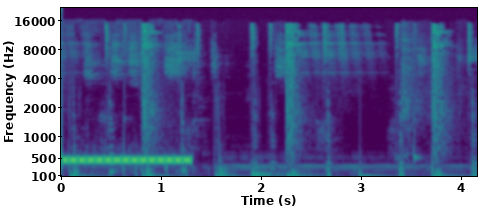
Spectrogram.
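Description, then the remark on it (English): A steady, loud telephone dial tone hums for about a second, then cuts off into a run of rhythmic tonal bursts as the number is dialed, each pulse fairly loud. “We're making a nice phone call.”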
